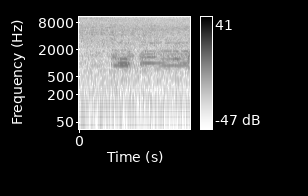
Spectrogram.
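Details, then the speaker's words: American Flyer 326 small-motor NYC Hudson steam locomotive after mechanical and electrical repair, Air Chime whistle in tender; two clear whistle blasts over quiet running hum at half speed, engine barely slowing; healthy whistle actuator. "But also note that even at half speed, the engine doesn't slow a lot when the Air Chime whistle gets activated. It slows a little bit, but not terribly noticeably."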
